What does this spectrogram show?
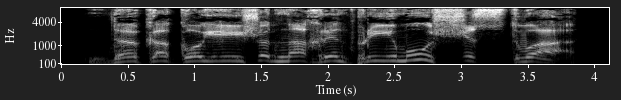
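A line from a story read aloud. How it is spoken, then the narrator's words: Growl. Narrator (Russian): прорычал Мерзлов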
